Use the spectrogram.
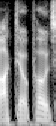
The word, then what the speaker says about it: octopodes: The correct would be either octopuses or octopodess and that's pronounced as octopod like octopod nuts.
